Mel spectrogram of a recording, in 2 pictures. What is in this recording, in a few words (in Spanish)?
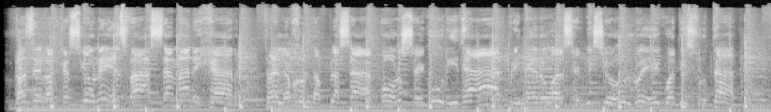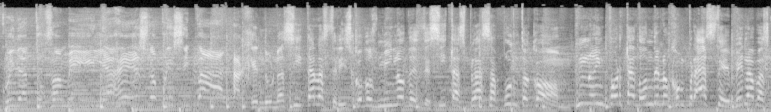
Jingle Locucion; Honda Plaza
